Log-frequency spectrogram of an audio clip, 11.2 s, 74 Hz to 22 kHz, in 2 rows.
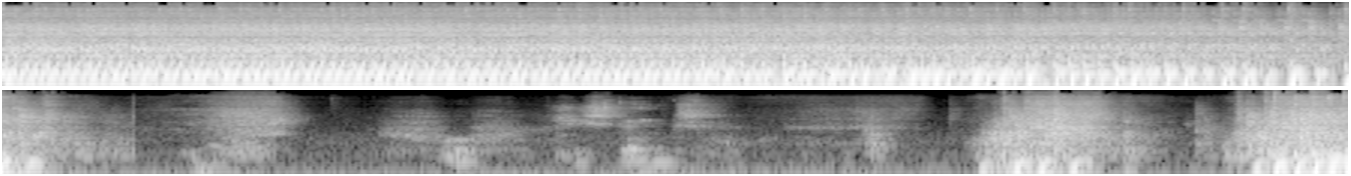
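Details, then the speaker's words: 1966 Honda C200 single, off the road since 1972, started on full choke: loud ragged chugging about three beats a second with unsteady note, then cuts out; owner suspects petrol not getting through; running rough. "Oh, listen to that. Oh, it don't sound well, but it runs. That don't sound well at all. It's not well."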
